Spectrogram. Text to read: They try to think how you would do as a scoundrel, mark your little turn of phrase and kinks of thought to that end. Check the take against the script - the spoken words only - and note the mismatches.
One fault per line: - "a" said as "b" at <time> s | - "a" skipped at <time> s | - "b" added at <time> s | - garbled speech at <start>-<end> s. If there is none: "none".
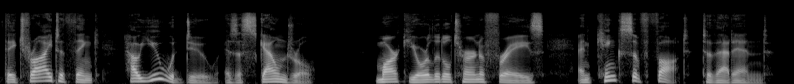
none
